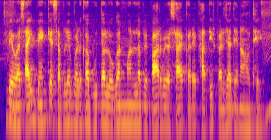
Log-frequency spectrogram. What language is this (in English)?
Chhattisgarhi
